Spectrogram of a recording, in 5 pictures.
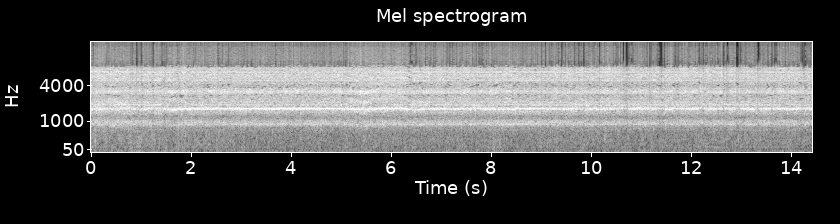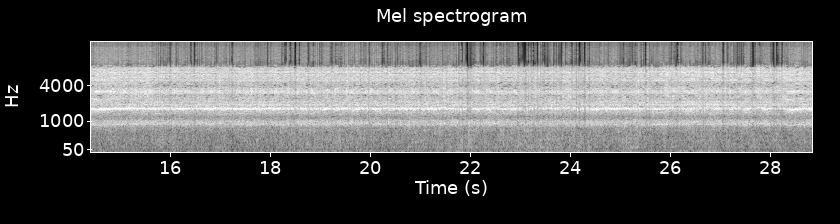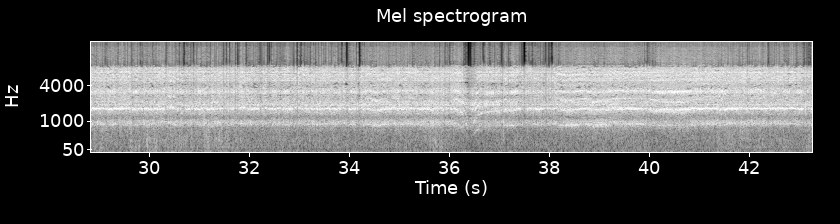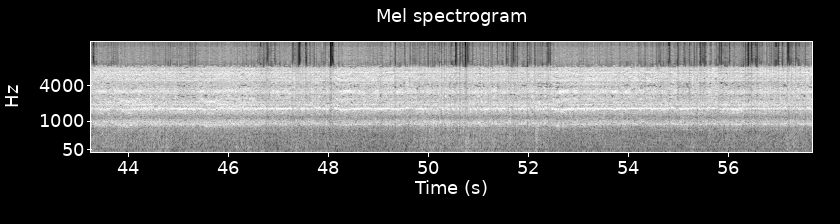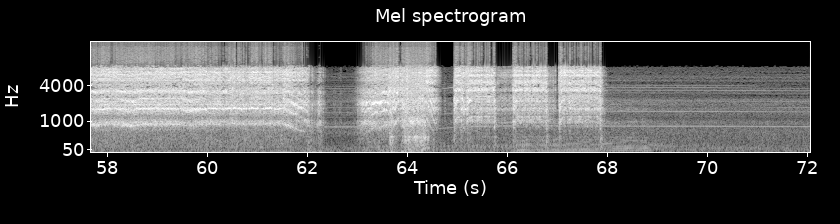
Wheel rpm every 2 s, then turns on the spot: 230, 230, 230, 230, 230, 230, 230, 230, 230, 230, 230, 230, 230, 230, 230, 230, 230, 230, 200, 230, 220, 230, 230, 230, 230, 230, 230, 230, 230, 230, 200, 70, 180, 230, 50, 0.
68-70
